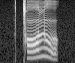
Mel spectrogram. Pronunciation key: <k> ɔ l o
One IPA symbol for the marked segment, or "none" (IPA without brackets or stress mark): ǀ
